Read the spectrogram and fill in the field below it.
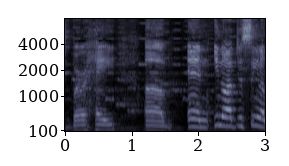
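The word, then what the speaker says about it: Berhe: And now I know how to pronounce his name. It's Burhay.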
